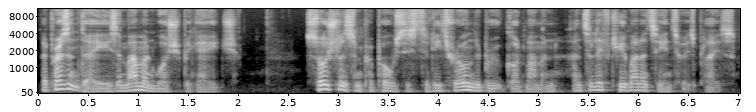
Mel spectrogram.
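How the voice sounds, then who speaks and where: A man playing an earnest radical orator and writer from history in a radio play, with deliberate, declamatory delivery. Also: lowish voice, lively intonation, darkish tone, husky, no echo, studio quality.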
